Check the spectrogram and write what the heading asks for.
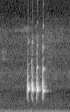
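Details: Yellow-vented bulbul singing as a lure for other birds: a brisk run of four clipped, rattling notes lasting under half a second, with nothing else audible.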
